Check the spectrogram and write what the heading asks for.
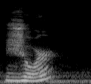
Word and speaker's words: Jour: It's called Jour. – How do you spell that? – J-O-U-R. – Like soup du jour? – Yeah.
